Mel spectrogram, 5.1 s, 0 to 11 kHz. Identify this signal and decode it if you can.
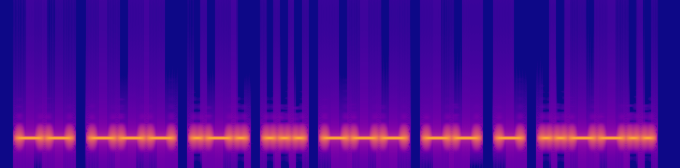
Morse code, heard as a keyed tone, about 22 wpm, 600 Hz. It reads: MORSOMT?
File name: Ferie QRS 22wpm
